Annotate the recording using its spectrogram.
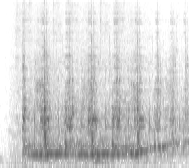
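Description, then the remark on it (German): A sewing machine bastes the hem of homemade trousers at a sewing table in a bedroom, running in a steady burst, its motor hum holding one pitch while the needle chatters in a quick, even rhythm, with no one talking. “Und um einfach zu gucken, ob mir die Länge so gefällt, wie ich mir das vorstelle, hefte ich den jetzt kurz mit der Nähmaschine.”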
